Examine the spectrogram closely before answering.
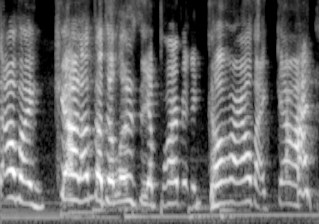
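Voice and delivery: high, frantic freaking out; retold panic. Telling Gio about the apartment, high frantic panic. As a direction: wail about losing everything. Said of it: "I'm like".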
